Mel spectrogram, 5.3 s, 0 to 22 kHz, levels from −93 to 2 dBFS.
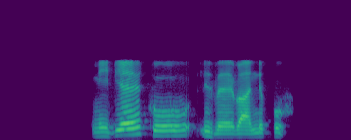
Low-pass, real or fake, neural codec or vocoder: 3.6 kHz; fake; codec, 16 kHz, 4 kbps, X-Codec, HuBERT features, trained on balanced general audio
